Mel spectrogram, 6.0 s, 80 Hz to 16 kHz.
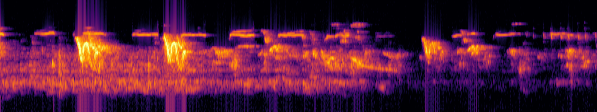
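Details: Large speckled pigeon chicks at a nest in Pretoria, South Africa, on 28 September 2024, give high, wheezy squeaks during feeding: two louder ones close together, then softer trailing peeps, over a faint steady hiss.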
